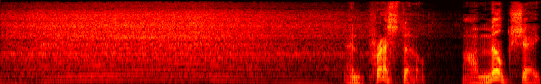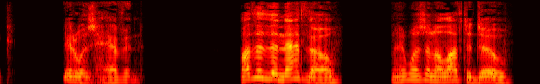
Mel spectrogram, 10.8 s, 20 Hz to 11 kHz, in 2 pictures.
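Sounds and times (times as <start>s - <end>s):
electric blender running: 0.0s - 4.6s
speech: 3.4s - 6.9s, 7.8s - 10.6s.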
